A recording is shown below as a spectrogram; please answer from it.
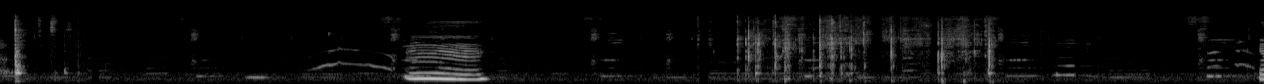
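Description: A cat gives a short rising meow, then a loud, drawn-out wail while its nails are being trimmed, with crinkling, rustling and a person talking around it.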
